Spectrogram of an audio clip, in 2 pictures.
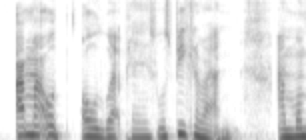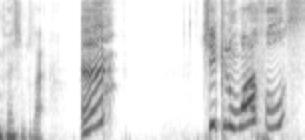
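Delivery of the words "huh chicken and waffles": put-on American accent, very high, drawn out. Retelling a coworker's reaction to a food: put-on American accent. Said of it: "Why did you give them a, an American accent?".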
